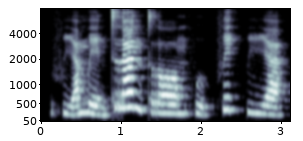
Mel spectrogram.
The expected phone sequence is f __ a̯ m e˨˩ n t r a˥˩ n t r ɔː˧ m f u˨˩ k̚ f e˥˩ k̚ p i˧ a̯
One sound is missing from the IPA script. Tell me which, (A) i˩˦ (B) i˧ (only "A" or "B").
A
